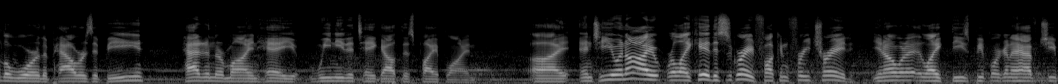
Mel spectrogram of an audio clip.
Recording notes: Live from Austin Texas. It's a live porch tour from Austin Texas.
